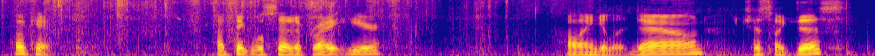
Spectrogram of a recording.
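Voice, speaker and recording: At a fairly slow pace, a man talks. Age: 40s. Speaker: tree climber, arborist. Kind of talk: casual vlog tutorial. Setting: outdoors. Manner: loud; casual, chatty.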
